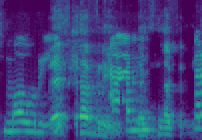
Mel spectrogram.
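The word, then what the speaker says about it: Māori: Maori. They're quite particular on how you pronounce it as well. So it's Maori.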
